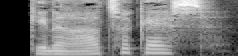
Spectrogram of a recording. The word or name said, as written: generatorgas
